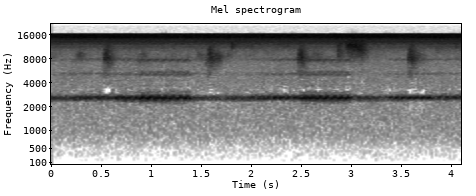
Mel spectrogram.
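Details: On a warm summer night in Bulgaria, crickets chirp in the grass; a constant high-pitched ringing trill runs throughout while short bright chirps overlay it at irregular intervals, captured with a surround microphone.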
